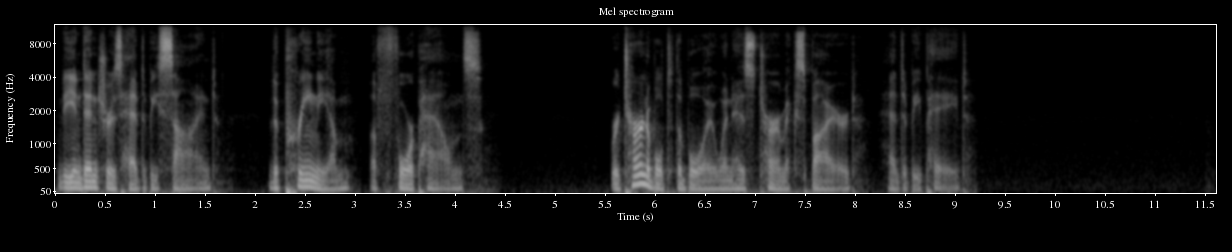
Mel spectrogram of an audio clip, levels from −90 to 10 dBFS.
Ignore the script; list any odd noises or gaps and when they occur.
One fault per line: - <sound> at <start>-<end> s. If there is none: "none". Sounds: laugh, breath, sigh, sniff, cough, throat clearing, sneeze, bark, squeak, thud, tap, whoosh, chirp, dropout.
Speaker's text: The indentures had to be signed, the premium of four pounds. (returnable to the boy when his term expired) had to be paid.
none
